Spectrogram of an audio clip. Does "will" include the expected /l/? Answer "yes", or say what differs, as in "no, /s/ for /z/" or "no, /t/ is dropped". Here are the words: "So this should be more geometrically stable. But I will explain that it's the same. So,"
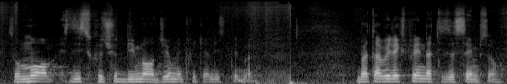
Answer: yes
